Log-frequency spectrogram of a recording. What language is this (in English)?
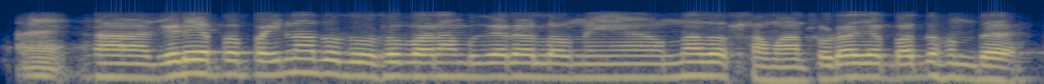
Punjabi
